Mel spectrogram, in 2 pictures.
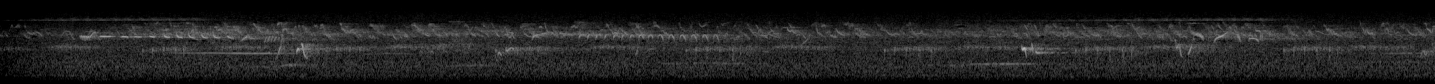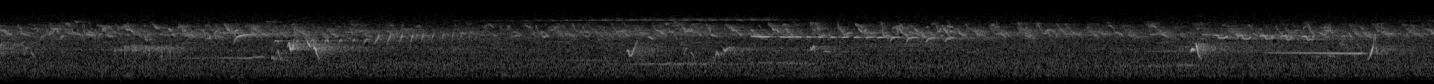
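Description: Wild birds calling and chirping together: short whistled notes and quick rising calls over a dense, unbroken high chirping.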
